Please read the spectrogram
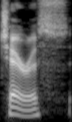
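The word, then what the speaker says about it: χάρις: that we know as Grace or cheris in the Greek uh that's how you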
